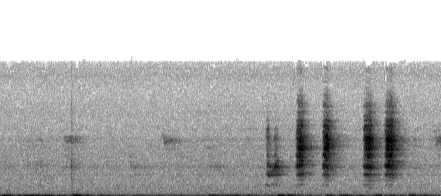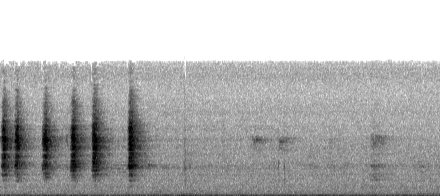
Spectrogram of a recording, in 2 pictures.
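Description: A bird calling a rapid series of about a dozen short, sharp high notes, around four a second, lasting about three seconds. Fainter single high calls come before and after it.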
